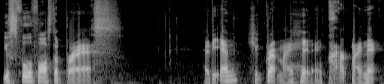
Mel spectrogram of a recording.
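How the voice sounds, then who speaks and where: A man's voice: on the low side, expressive, unhurried, pushed and bright. A man playing an everyday Singaporean telling grumbling anecdotes in colloquial Singlish with clipped grammar. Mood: aggrieved, exaggerated. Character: animated, complaining everyday Singlish-speaking man.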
